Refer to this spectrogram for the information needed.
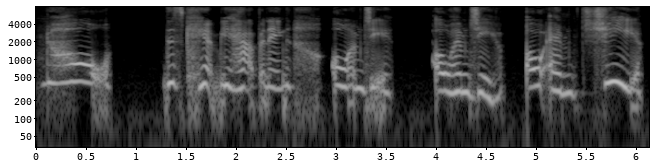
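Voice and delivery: high-pitched, mounting wail of distress; panicked dismay. A narrator's reading. Girl realizing her crush might move away, panicked wail. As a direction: melodramatic teen panic.

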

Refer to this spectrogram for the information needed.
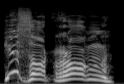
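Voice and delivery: slow, high, angry snub; furious, emphatic dismissal; seething rebuff. A narrator's reading. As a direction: shut the intruder down. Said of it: "to see sparks fly".

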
